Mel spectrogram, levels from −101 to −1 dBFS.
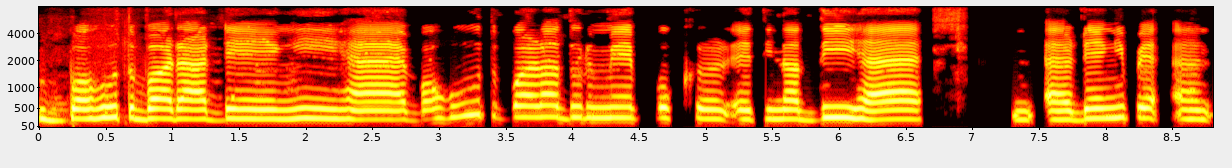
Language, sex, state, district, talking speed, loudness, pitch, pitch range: Hindi, female, Bihar, East Champaran, 115 wpm, -14 LUFS, 240 Hz, 225-260 Hz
